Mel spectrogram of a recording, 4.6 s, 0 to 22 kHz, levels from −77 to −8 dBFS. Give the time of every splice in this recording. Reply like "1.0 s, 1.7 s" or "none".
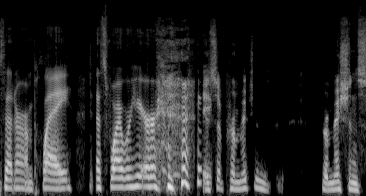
1.1 s, 2.4 s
